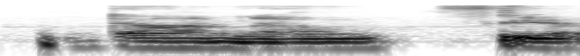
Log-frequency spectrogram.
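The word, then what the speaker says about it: D'Onofrio: How do you pronounce his name? Forgot. Donofrio.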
